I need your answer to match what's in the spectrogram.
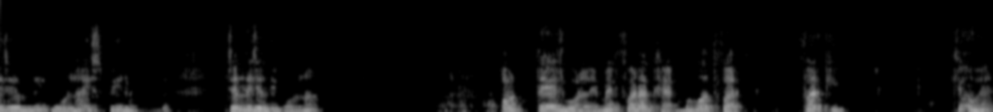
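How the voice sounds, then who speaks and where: A woman teacher talks through exam questions in a relaxed, conversational way. She leans on everyday examples and keeps checking whether things are clear. Her voice sits a little high, and the recording sounds dull and lo-fi. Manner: explains with everyday examples, checks understanding often. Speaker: physics teacher. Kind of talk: casual exam-prep lesson.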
